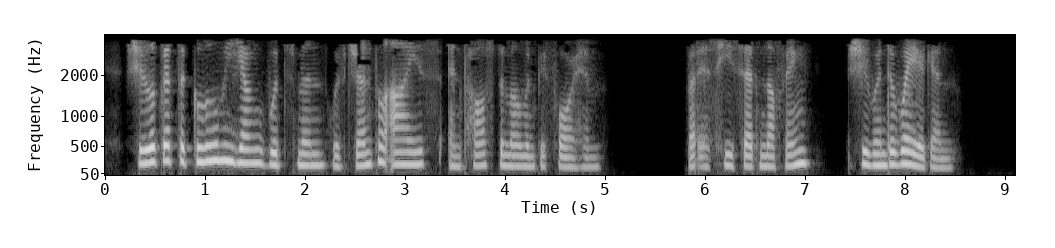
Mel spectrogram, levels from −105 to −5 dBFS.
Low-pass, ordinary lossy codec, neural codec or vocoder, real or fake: 3.6 kHz; MP3, 24 kbps; codec, 16 kHz, about 1 kbps, DyCAST, with the encoder's durations; fake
